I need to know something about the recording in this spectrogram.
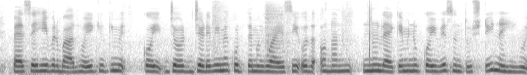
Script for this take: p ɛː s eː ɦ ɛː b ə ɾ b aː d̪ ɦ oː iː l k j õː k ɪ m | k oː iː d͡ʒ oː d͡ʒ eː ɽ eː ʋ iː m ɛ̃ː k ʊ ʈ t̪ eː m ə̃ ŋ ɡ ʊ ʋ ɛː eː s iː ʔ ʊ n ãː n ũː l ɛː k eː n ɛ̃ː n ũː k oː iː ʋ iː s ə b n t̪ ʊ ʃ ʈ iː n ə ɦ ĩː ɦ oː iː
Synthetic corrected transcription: p ɛː s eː ɦ iː b ə ɾ b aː d̪ ɦ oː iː k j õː k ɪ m | k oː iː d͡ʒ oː d͡ʒ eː ɽ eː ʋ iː m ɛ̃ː k ʊ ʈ t̪ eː m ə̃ ŋ ɡ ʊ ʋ aː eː s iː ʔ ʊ n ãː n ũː l ɛː k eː m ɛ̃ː n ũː k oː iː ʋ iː s ə n t̪ ʊ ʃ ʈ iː n ə ɦ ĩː ɦ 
